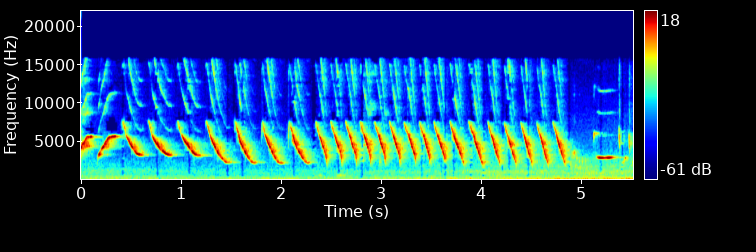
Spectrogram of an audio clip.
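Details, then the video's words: Male canary, a breeding bird, singing to make a female in breeding condition crouch and accept mating: a rapid series of steep downward whistled sweeps, about three per second, ending in a brief high note. "Kenari Super Gacor Betina Birahi Langsung Ngleper"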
